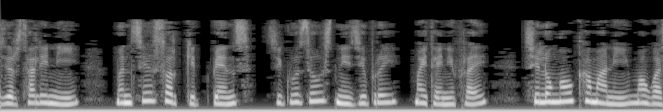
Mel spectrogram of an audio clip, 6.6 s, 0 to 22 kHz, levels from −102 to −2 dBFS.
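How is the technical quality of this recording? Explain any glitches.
Two faults are present throughout this speech clip. A DC offset shifts the waveform off zero for the whole clip. It is inaudible, but it wastes headroom and leaves a steady component at the very bottom of the spectrum. Transcoding between lossy codecs is the likely cause of the second fault. Nothing survives above 11.5 kHz, and layered compression artefacts are heard together in the speech. The sound fits an MP3 at around 48 kbit/s re-encoded as WMA at 96 kbit/s, with the first codec's low cut-off carried through.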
